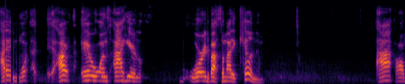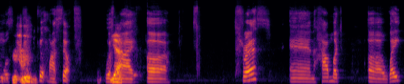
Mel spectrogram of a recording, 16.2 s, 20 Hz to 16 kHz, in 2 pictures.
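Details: Aphasia after ischemic stroke in a 52-year-old male Army veteran, about 3 years post-stroke, still working on his speech; real patient.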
